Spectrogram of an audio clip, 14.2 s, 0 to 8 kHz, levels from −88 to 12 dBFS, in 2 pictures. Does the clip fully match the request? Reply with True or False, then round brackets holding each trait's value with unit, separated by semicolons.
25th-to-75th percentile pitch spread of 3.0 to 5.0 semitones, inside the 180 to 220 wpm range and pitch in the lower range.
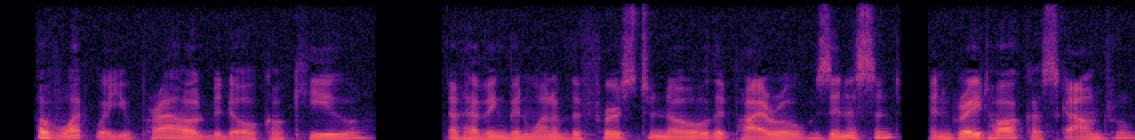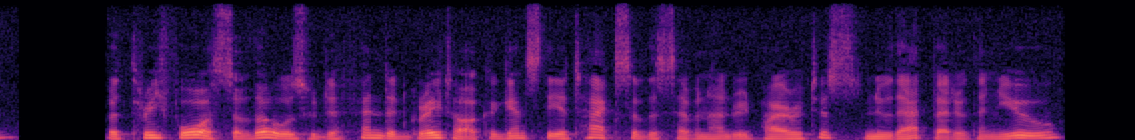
True (3.8 semitones; 190 wpm; 115 Hz)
